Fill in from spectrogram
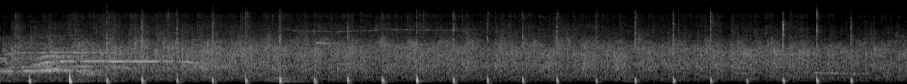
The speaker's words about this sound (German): Ja, gib mir einen Applaus fürs Setup-Team, hey, come on.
